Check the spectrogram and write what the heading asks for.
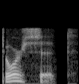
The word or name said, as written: Dorset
